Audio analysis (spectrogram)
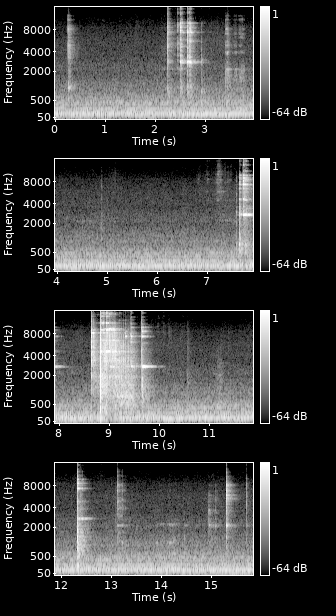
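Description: A spoon clinks against ceramic cups of decaf coffee while a row of cupping bowls is stirred, giving scattered bright taps and a cluster of quick scraping clinks midway, set against a quiet low hum.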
